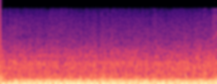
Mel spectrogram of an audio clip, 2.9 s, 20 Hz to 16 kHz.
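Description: A V6 car engine pulls smoothly at low revs, a loud, steady, deep rumble heard from inside the car without talk.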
